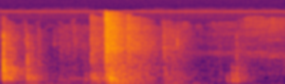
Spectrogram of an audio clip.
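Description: A door handled as a visitor is let into a home: a few faint, muffled thumps and knocks, the heaviest partway through, with a softer tap near the end and no talk.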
